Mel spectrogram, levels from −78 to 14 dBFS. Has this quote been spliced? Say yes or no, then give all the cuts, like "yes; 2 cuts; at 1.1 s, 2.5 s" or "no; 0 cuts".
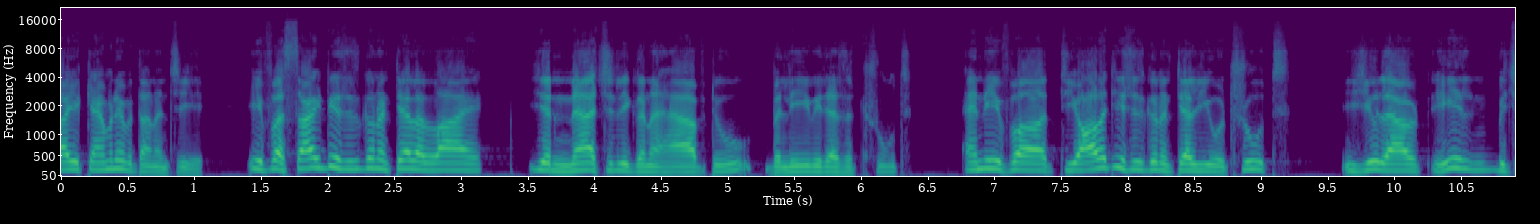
no; 0 cuts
